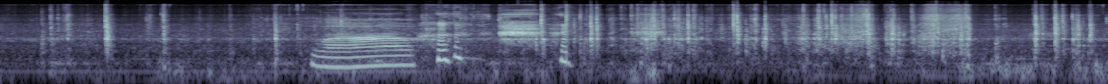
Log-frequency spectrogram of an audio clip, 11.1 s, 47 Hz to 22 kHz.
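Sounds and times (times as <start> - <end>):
plastic clicks and crackles: 5.1 - 11.0
packaging crinkling and rustling: 5.5 - 11.0.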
